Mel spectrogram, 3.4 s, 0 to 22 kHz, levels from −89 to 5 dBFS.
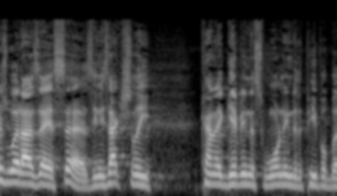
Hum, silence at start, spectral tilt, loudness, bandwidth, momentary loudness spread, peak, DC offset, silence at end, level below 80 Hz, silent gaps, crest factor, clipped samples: none; 0 s; -4 dB/octave; -22 LUFS; 15.5 kHz; 10 LU; -2 dBFS; under 0.1%; 0 s; -70 dBFS; none; 20 dB; under 0.1%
